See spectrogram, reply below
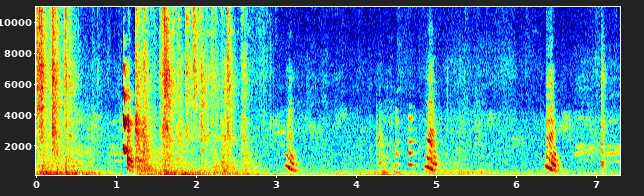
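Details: A pet parrot, which its owner says talks. After a noisy rustling start, three downward-sliding squeaky calls come spaced about one and a half seconds apart, with faint chatter between.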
